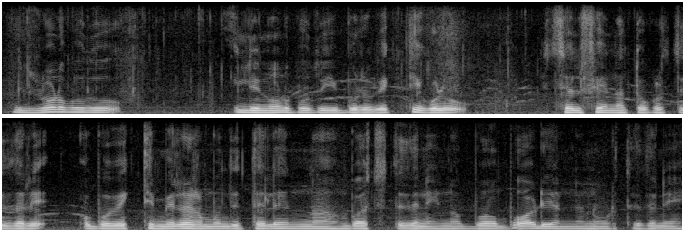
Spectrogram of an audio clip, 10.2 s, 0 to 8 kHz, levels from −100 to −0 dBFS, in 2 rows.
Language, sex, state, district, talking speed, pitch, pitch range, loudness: Kannada, male, Karnataka, Gulbarga, 110 wpm, 125 Hz, 120-135 Hz, -25 LUFS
